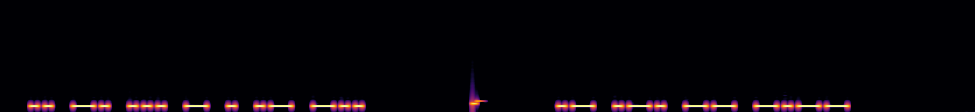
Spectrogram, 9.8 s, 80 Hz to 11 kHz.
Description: Morse code, heard as a keyed tone, about 17 wpm, 700 Hz. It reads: INSTEAD ARMY
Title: Sentences from Top 800 Words - New Word Drill - 17wpm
